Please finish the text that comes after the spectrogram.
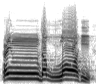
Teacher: ایک الف کا غنہ کریں گے، نون کو چھپا کر ادا کریں گے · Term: اخفا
